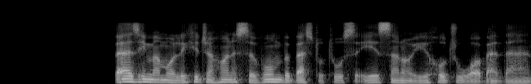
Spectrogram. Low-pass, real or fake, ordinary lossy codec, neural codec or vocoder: 7.2 kHz; fake; AAC, 64 kbps; codec, 16 kHz, 0.3 kbps, FocalCodec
